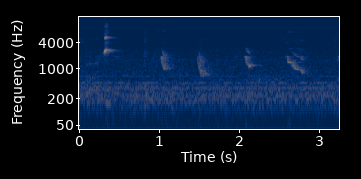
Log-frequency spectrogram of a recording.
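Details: Chihuahua giving a run of short, high whimpering whines, each sliding downward, spaced roughly half a second apart, with one sharper squeak near the start, against a quiet indoor background.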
